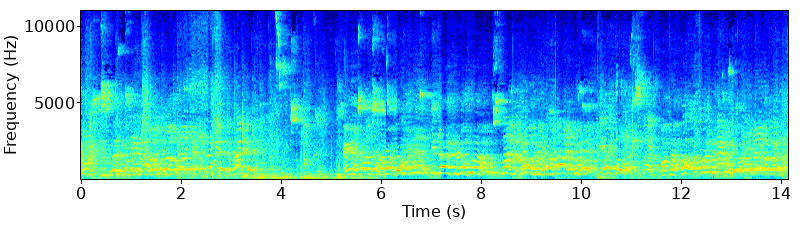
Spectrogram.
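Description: Basketball game in a gym: the ball bouncing on the hardwood court amid many overlapping crowd and player voices calling and shouting in the hall.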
